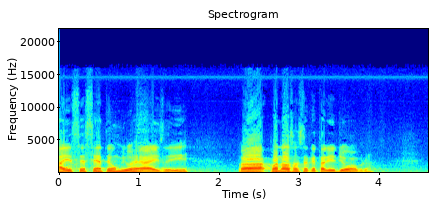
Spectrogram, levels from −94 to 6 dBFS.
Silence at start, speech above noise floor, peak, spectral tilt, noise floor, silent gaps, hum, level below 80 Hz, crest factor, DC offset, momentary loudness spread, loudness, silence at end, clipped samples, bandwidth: 0 s; 29 dB; -4 dBFS; -7 dB/octave; -45 dBFS; none; none; -48 dBFS; 12 dB; under 0.1%; 11 LU; -17 LUFS; 0.7 s; under 0.1%; 15.5 kHz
